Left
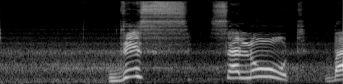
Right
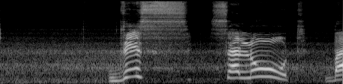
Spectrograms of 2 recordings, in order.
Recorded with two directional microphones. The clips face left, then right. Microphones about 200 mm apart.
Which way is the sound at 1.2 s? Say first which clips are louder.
Left 4 dB; 15° left (ahead or behind).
